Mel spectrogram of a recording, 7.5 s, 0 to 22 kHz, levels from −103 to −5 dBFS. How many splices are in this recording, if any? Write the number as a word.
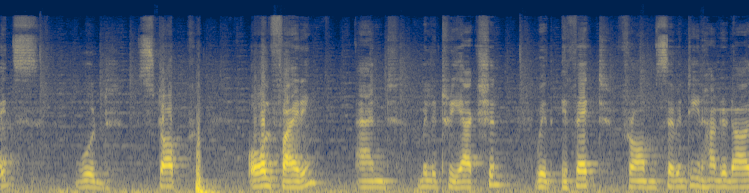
one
